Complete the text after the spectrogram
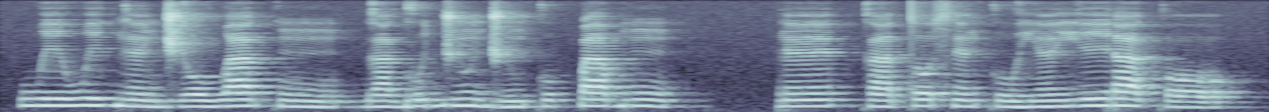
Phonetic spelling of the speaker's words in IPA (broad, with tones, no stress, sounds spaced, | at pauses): w e˧ w e˧ ɡ ɛ̃˨ d͡ʒ ɔ˨ w a˧ k ũ˨ | ɡ a˨ ɡ o˨˦ d͡ʒ ũ˦˨ d͡ʒ ũ˨ k o˧ k͡p a˦ b ũ˦˨ | ɾ ɛ̃˧ | k a˧ t ɔ˦ s ɛ̃˧ k o˨ j ɛ̃˨˦ j e˦ ɾ a˦˨ k ɔ˨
